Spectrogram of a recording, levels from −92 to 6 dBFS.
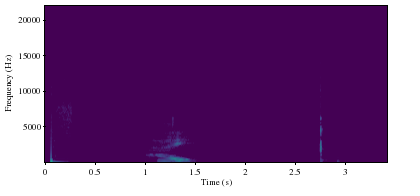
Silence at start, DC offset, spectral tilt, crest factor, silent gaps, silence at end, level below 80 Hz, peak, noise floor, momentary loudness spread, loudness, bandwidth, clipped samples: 0.05 s; under 0.1%; -6.5 dB/octave; 32 dB; 0.31-0.96 s; 1.95 s; -68 dBFS; -30 dBFS; under -90 dBFS; 7 LU; -60 LUFS; 14.5 kHz; under 0.1%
